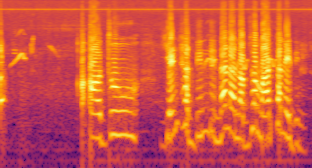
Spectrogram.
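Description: A second young woman answers sharply, close by.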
